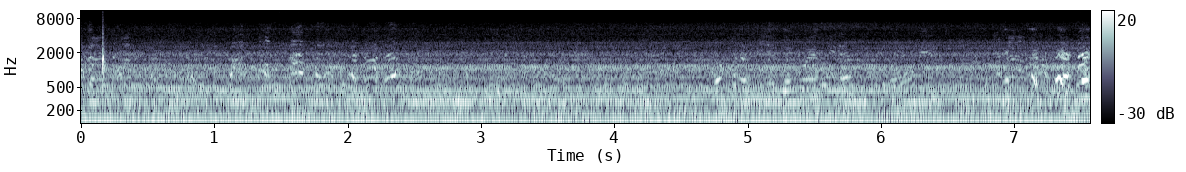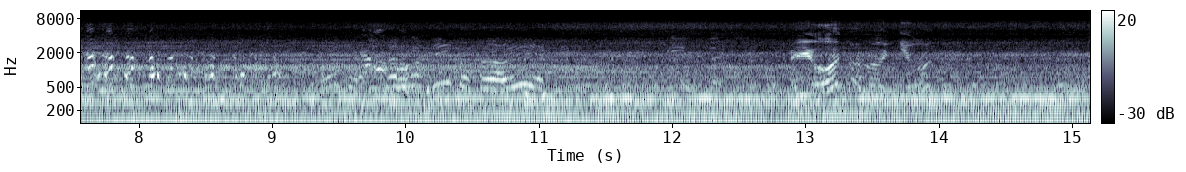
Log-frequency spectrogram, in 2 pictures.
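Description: Boat's two-stroke outboard motor running steadily under way, with passengers' voices over it.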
